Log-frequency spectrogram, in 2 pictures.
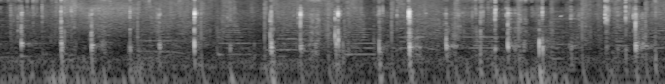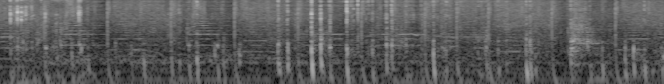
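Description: Pony hooves clip-clop steadily and close while the animal is being ridden, in a quick uneven rhythm that runs throughout, with an occasional whinny and a voice speaking over it now and then.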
